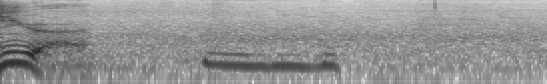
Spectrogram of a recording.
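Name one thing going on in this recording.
A young woman speaks softly up close.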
